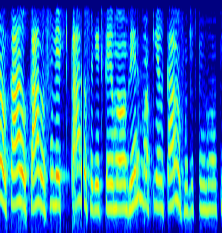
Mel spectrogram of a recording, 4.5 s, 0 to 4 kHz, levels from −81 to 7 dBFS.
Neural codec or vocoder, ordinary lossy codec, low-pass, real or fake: codec, 44.1 kHz, 3.4 kbps, Pupu-Codec; none; 3.6 kHz; fake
